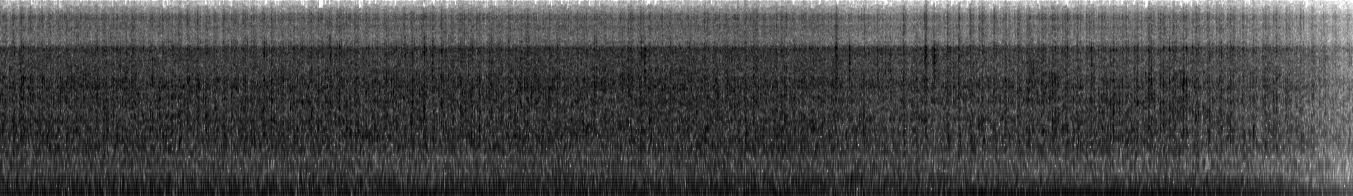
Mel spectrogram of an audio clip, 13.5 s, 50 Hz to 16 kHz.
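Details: 1951 Farmall M tractor after new handmade spark plug wires, oil change showing no coolant: low lumpy idle with irregular knock and occasional stumble, then winds down; intermittent knock and misfire, wires didn't help, cause unknown.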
